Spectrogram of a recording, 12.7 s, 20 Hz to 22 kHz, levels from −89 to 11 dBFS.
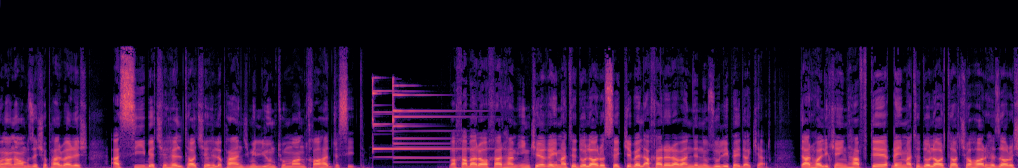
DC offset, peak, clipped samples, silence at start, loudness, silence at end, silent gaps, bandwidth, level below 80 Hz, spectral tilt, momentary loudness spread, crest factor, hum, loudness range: under 0.1%; -4 dBFS; under 0.1%; 0 s; -20 LUFS; 0 s; none; 16 kHz; -52 dBFS; -5 dB/octave; 9 LU; 16 dB; none; 4 LU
